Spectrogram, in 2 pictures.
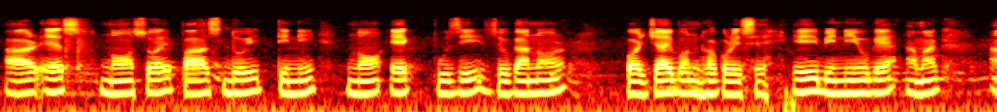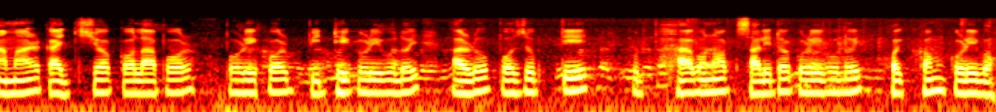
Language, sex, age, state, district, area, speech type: Assamese, male, 18-30, Assam, Majuli, urban, read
